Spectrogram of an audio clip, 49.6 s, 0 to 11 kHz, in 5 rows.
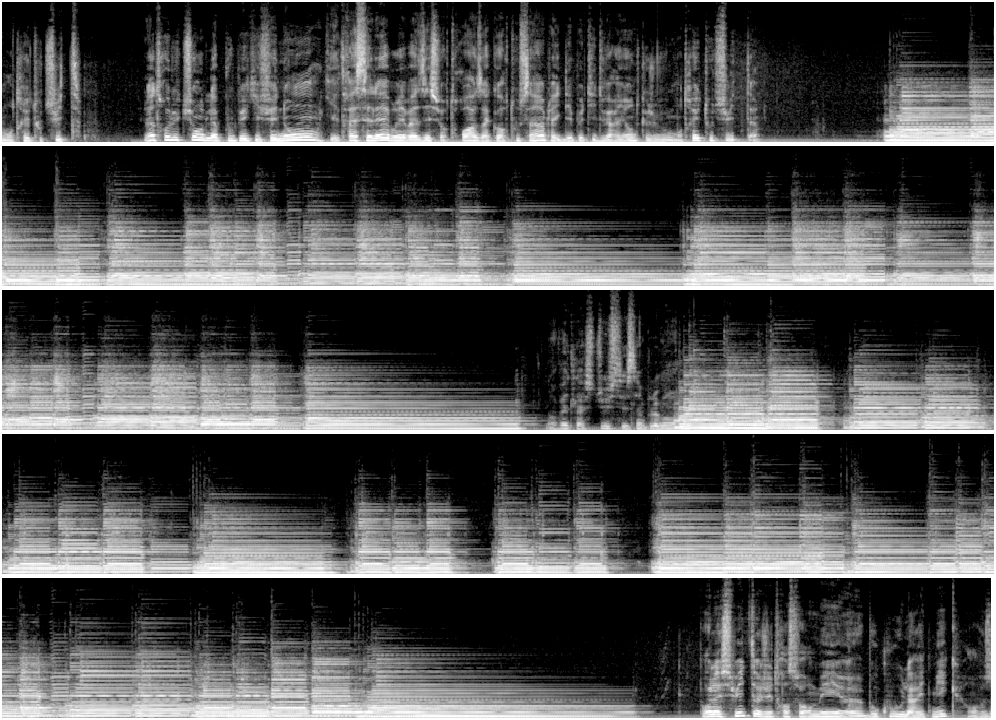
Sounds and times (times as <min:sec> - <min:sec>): Electric guitar: 0:07.7 - 0:25.4, 0:26.5 - 0:46.7
Strum: 0:08.0 - 0:25.7, 0:26.3 - 0:46.7.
